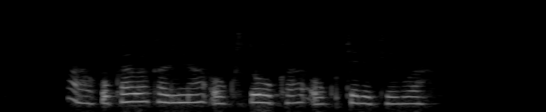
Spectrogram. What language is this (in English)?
Ganda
